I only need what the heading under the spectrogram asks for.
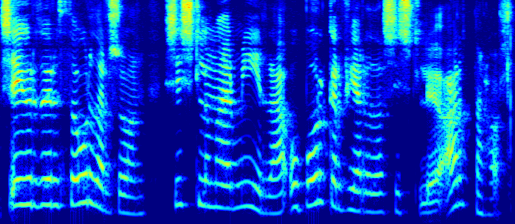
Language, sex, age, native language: Icelandic, female, 11, Icelandic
